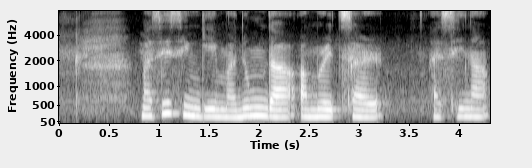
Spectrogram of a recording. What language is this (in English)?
Manipuri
